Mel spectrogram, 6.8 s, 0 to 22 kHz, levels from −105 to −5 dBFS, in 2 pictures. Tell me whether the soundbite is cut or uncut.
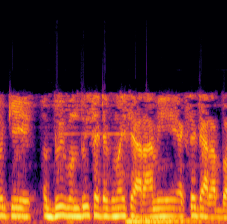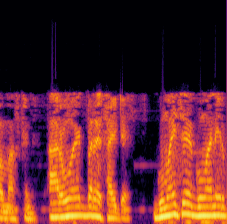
uncut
